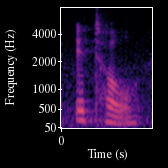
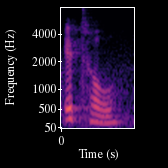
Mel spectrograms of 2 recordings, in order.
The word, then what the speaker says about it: it'll: have problems pronouncing this so it's like italy but without the y okay so you say italy take out the y ittle there you go okay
